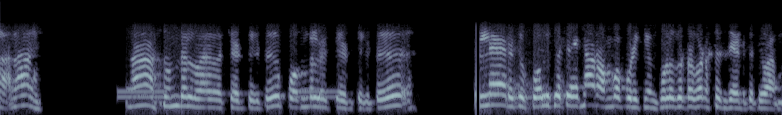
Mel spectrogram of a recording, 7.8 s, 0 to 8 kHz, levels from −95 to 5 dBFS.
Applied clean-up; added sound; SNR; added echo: classical method spectral subtraction.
